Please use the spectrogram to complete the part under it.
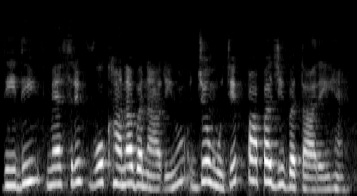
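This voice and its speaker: High-voiced polite young housewife, patient, cartoon, woman doing the voice. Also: lively intonation, a little fast, a bit bright. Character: patient hardworking young daughter-in-law. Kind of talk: cartoon voice acting.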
